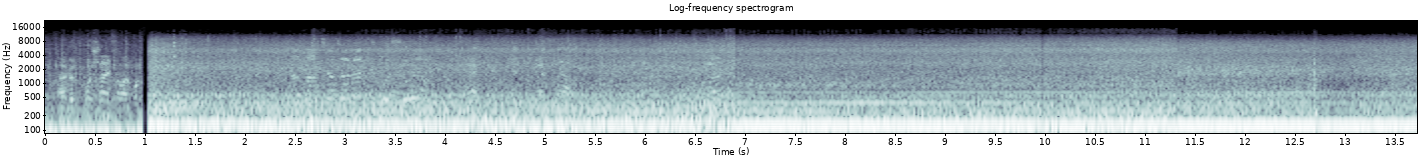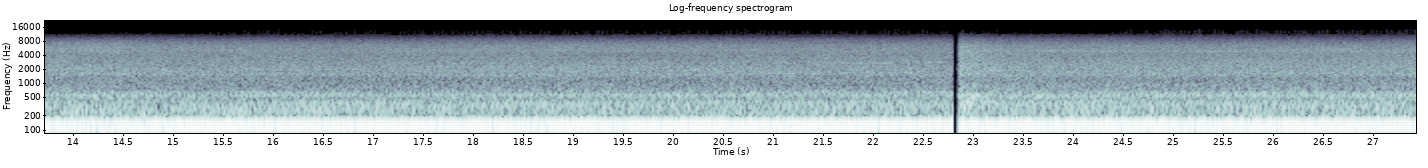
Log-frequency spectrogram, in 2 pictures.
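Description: A small propeller plane's engine drones loudly and steadily from inside the cabin.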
